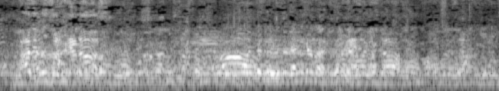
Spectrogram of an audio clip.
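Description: Crowd chatter: many men's voices talking over one another at once.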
